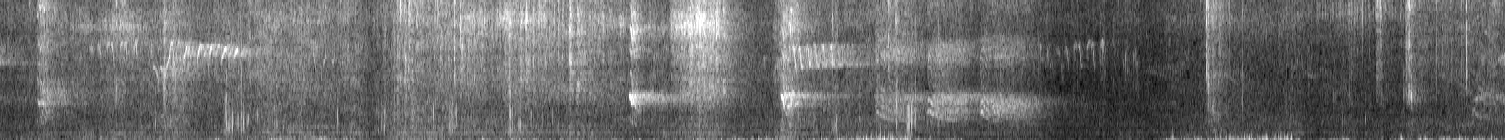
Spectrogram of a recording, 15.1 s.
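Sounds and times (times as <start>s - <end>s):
harsh bird calls: 0.0s - 3.6s, 6.2s - 11.5s
low thumping footsteps: 1.1s - 6.2s, 8.1s - 9.3s.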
